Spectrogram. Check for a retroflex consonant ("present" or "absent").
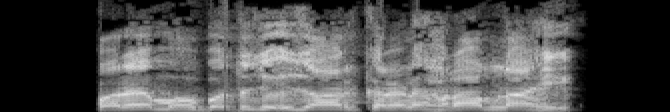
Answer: present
